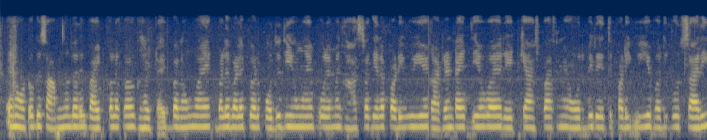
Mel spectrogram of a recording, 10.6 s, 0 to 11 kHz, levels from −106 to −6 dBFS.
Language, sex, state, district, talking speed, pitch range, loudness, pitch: Hindi, female, Chhattisgarh, Sarguja, 260 wpm, 210-220 Hz, -27 LUFS, 215 Hz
